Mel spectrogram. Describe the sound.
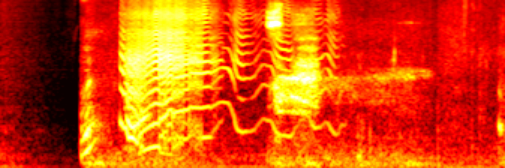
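A voice imitates a thin, high-pitched fart, a loud squeaky buzz whose pitch wobbles and warbles for nearly three seconds before trailing off, with no talking.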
